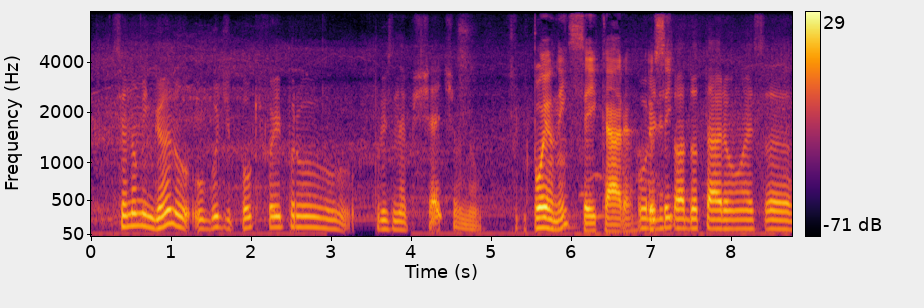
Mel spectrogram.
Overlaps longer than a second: none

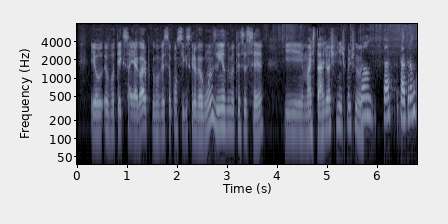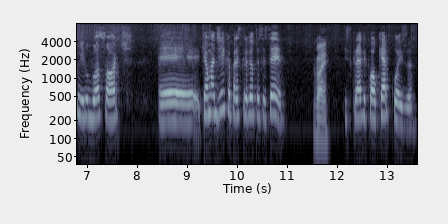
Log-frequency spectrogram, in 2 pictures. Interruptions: none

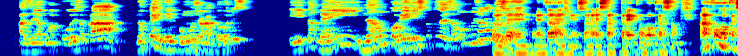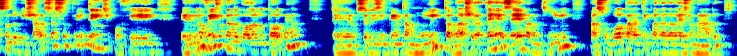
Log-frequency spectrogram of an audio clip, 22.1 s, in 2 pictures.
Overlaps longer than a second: none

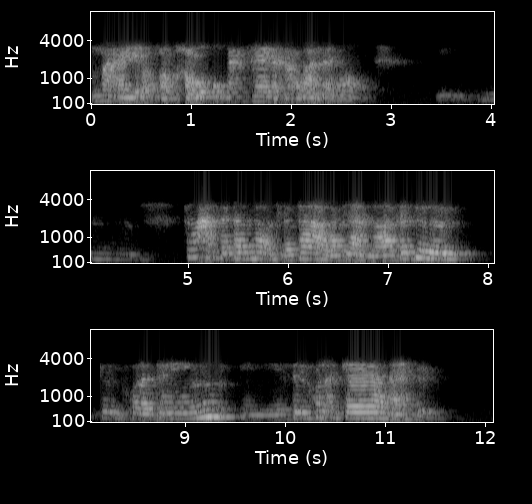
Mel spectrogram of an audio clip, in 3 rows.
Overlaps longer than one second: none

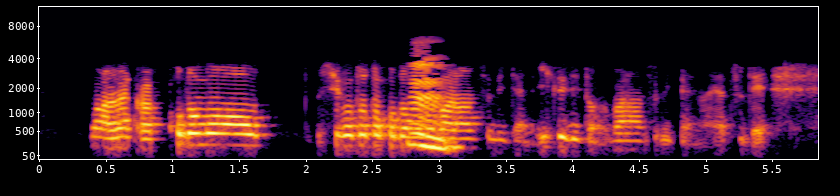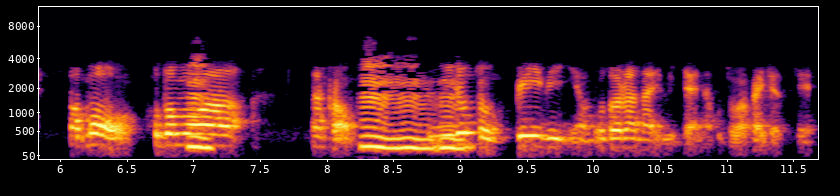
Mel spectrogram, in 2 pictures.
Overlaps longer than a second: none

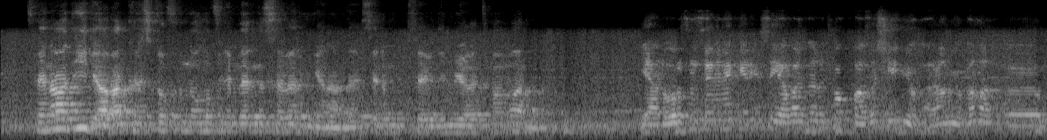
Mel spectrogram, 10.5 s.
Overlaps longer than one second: none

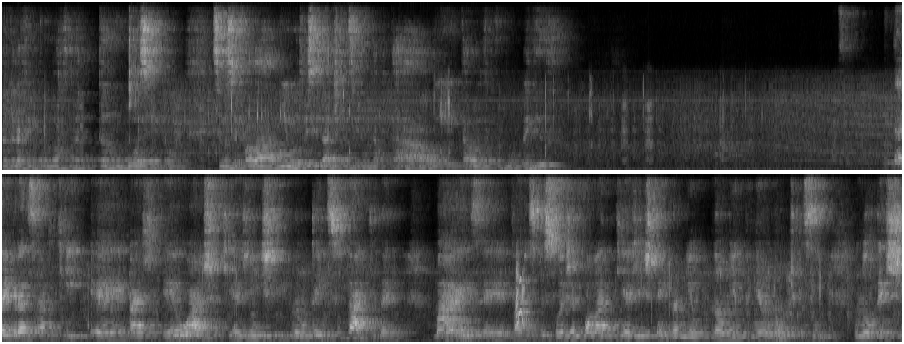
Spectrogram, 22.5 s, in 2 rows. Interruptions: none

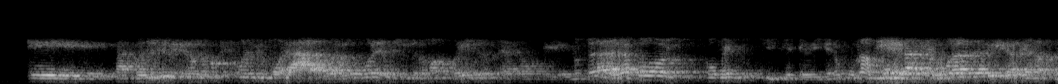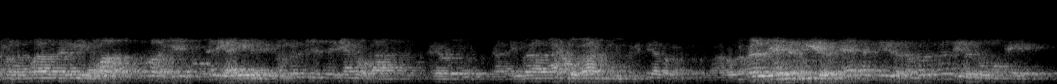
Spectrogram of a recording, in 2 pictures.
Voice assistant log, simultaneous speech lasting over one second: present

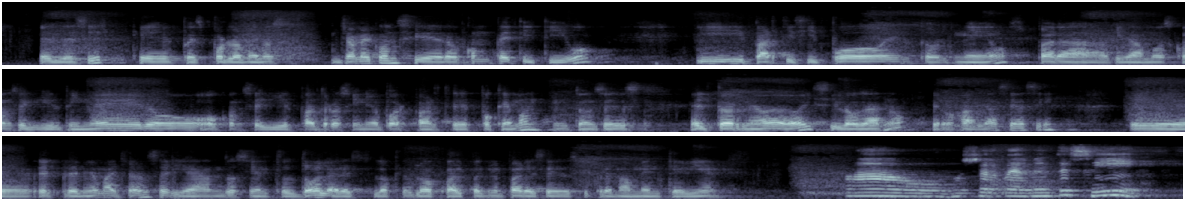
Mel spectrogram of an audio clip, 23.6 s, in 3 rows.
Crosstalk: none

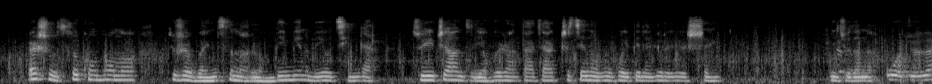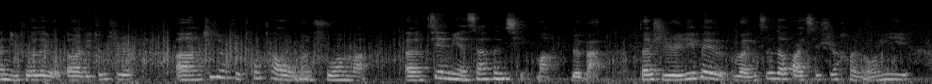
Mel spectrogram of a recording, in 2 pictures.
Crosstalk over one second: none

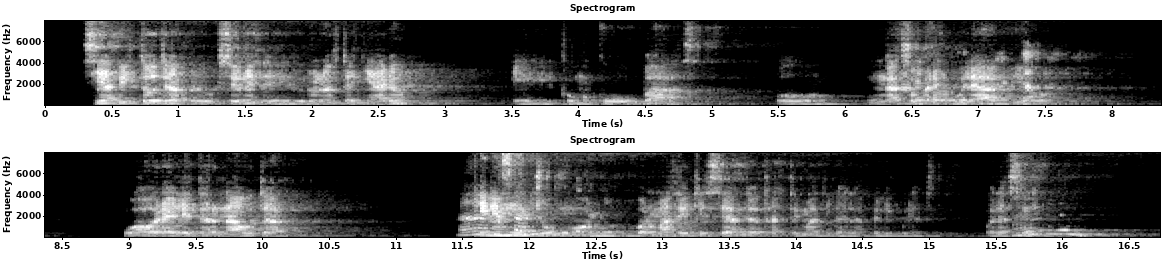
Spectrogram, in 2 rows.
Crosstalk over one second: present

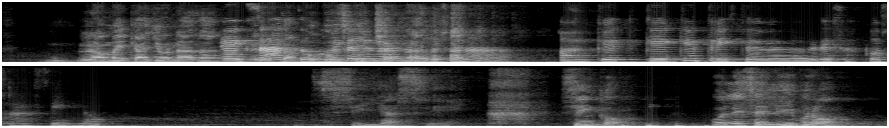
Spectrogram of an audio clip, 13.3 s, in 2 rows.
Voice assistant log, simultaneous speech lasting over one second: present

